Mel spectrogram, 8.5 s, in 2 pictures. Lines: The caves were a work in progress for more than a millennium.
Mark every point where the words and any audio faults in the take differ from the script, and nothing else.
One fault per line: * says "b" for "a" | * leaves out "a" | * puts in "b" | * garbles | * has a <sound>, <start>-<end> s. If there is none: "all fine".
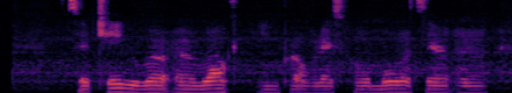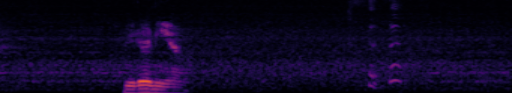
* has a laugh, 7.1-7.8 s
